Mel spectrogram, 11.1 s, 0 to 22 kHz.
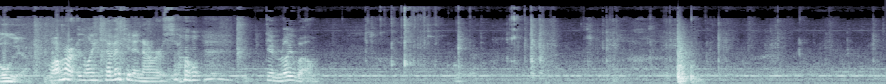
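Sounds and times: steady low hum: 0:00.0 - 0:11.0
crunchy pizza chewing: 0:04.5 - 0:11.0.

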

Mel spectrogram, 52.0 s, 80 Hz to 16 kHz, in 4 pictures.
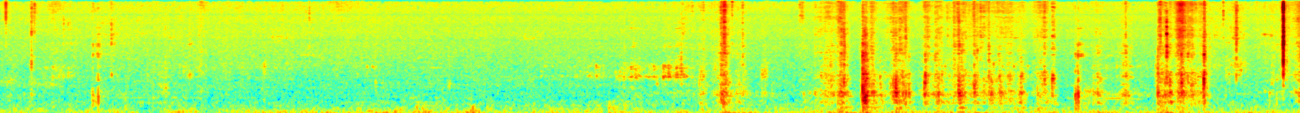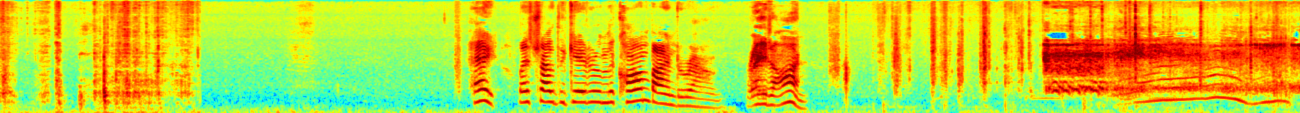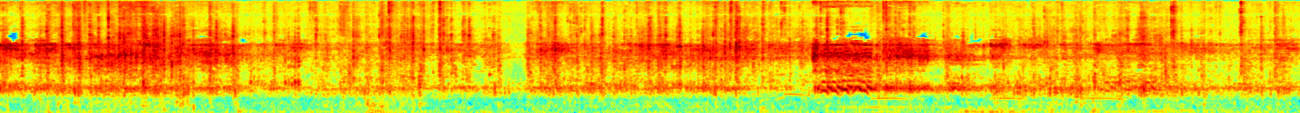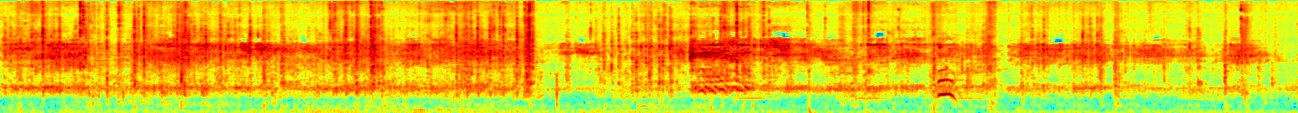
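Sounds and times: children making engine noises: 0:23.4 - 0:44.0, 0:44.9 - 0:51.9.

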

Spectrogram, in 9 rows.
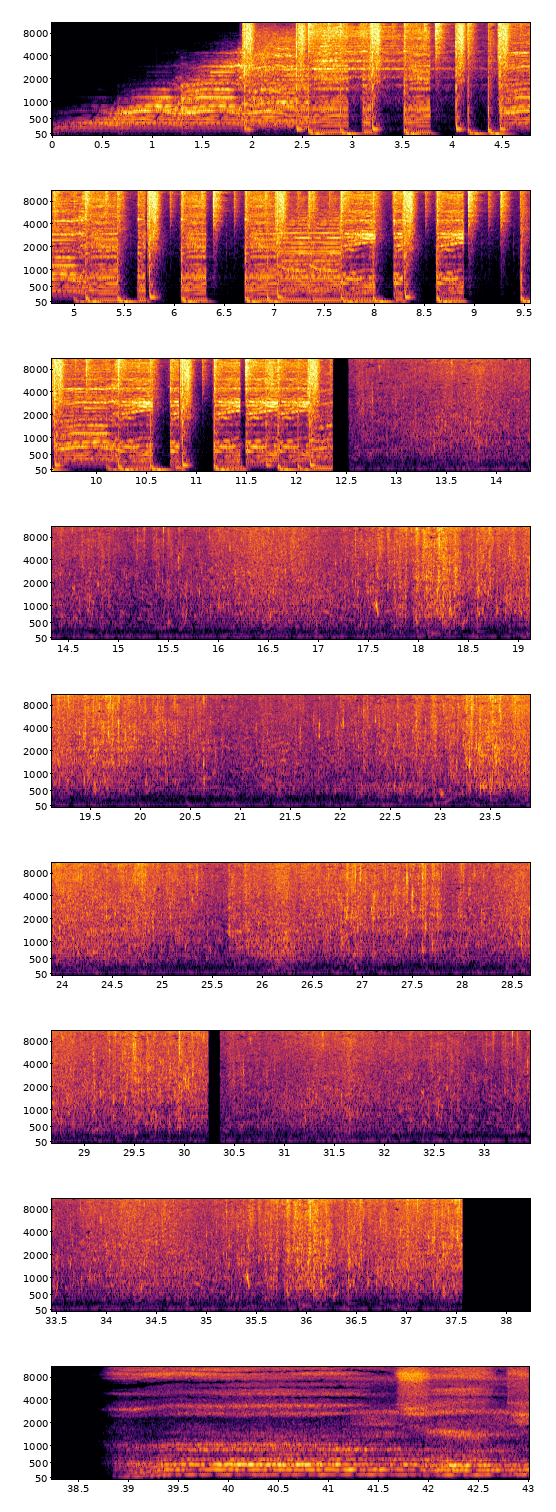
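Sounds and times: running water rushing: 0:12.6 - 0:37.6
low hum: 0:38.8 - 0:43.0.

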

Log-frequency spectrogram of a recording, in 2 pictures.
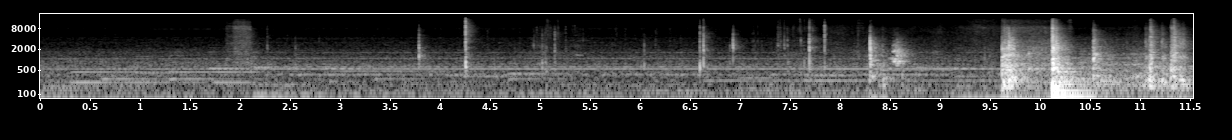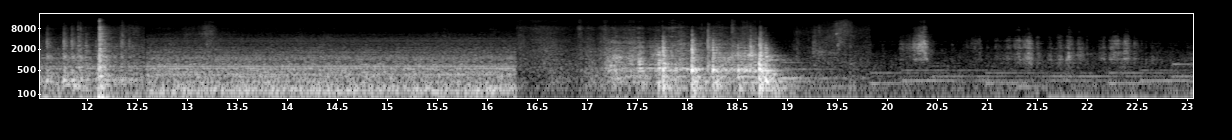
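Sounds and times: oven door shutting: 0:09.6 - 0:14.3
metal baking tray clattering: 0:17.2 - 0:19.1.

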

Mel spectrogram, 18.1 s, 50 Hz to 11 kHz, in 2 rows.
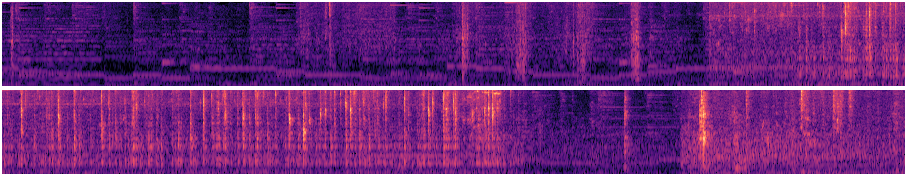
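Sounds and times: paper towel crinkling: 0:02.9 - 0:06.6
faucet water splashing into sink: 0:07.1 - 0:14.2.

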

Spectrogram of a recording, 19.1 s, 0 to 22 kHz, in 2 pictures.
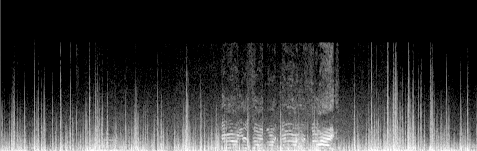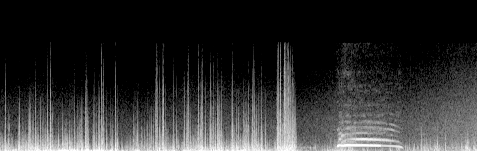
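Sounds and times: rain taps: 0:00.0 - 0:06.2
storm wind buffeting microphone: 0:00.0 - 0:19.0.

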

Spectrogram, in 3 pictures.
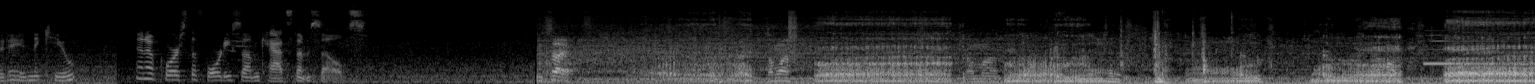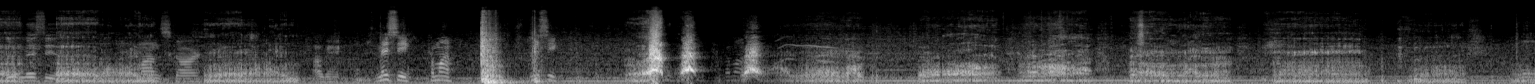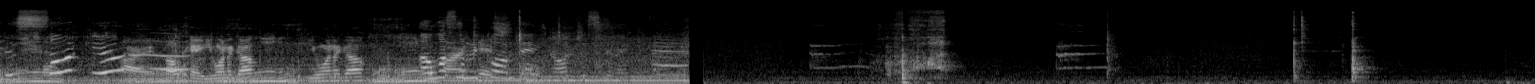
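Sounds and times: dog grumbling: 0:06.4 - 0:18.5, 0:21.6 - 0:22.1, 0:23.0 - 0:36.1
cat meowing: 0:38.8 - 0:39.6, 0:41.2 - 0:41.9.

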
